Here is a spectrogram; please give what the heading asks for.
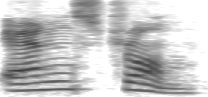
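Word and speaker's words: ångström: এটার উচ্চারণ কি পারো? এটা হচ্ছে অ্যাংস্ট্রম। অ্যাংস্ট্রম, এটার উচ্চারণ অনেকে অদ্ভুত কি কি জানি উচ্চারণ করো।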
